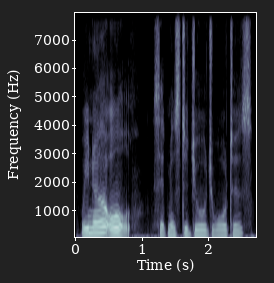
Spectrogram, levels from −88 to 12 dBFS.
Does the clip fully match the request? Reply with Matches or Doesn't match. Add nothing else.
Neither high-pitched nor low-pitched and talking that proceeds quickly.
Doesn't match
